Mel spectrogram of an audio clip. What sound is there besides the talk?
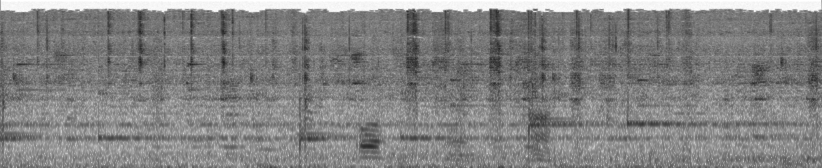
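train arriving at station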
